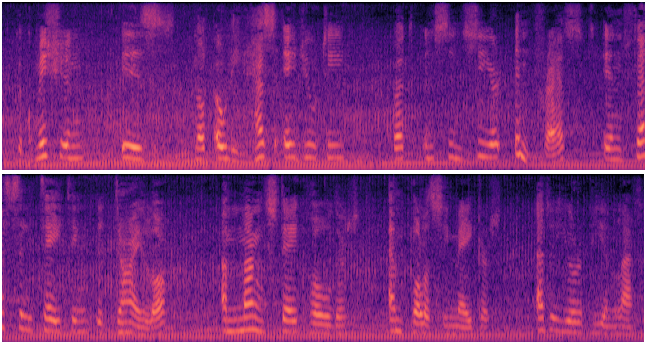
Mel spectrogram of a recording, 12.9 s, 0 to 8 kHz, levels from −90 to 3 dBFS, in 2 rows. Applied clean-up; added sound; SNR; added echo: none; Aircraft; 8 dB; none.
